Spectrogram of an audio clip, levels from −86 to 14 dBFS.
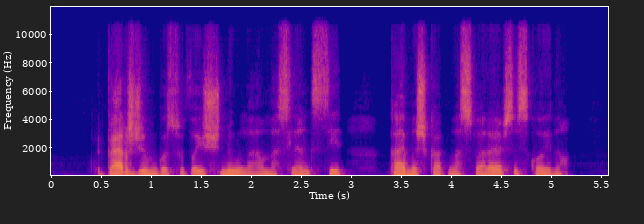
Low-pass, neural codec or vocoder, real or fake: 10.8 kHz; codec, 16 kHz in and 24 kHz out, 0.6 kbps, FocalCodec, streaming, 2048 codes; fake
